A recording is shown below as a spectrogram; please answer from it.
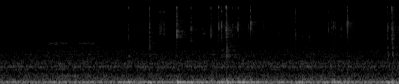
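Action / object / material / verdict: tap / aluminum and plastic computer keyboard / plastic, aluminum / none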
